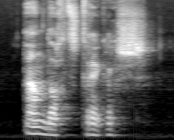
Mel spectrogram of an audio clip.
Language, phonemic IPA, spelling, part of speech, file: Dutch, /ˈandɑxˌtrɛkərs/, aandachttrekkers, noun, Nl-aandachttrekkers.ogg
- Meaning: plural of aandachttrekker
